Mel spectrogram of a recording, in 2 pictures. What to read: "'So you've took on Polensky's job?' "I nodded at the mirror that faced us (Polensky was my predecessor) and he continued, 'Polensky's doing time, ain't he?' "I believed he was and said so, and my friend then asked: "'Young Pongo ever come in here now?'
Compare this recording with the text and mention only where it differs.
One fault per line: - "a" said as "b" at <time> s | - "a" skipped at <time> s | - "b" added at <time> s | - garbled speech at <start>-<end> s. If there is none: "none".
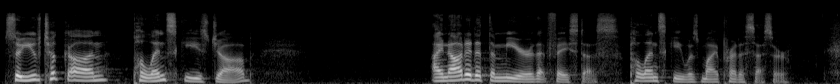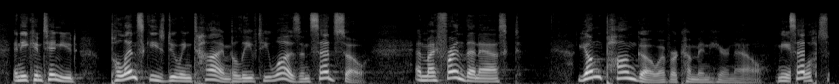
- "ain't he I" skipped at 10.7 s
- garbled speech at 16.1-16.7 s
